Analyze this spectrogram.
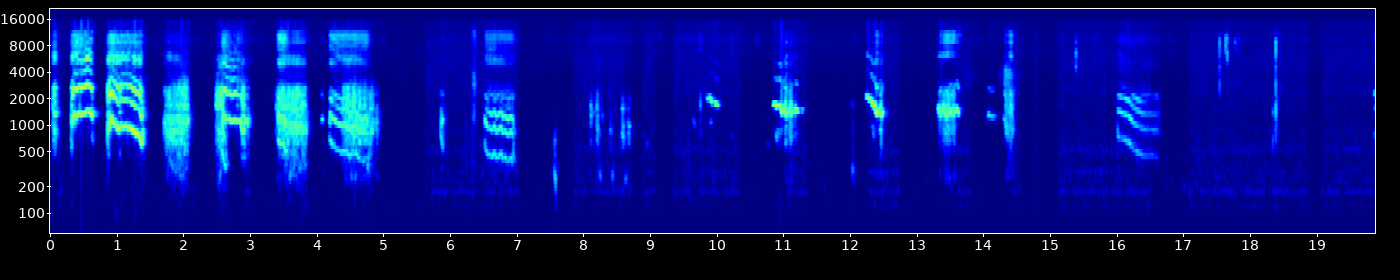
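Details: Cavalier King Charles Spaniel puppies in a litter from mothers Robin and Myra, shown on a live-stream split screen. Loud run of quavering whines at first, then scattered short squeaks and falling whimpers spaced through near silence.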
